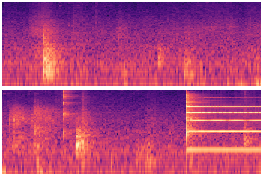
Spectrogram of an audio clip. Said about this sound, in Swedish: När man lyssnar på klockor, säger Kiva, då ska man lyssna på tystnaden innan klockan har klingat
